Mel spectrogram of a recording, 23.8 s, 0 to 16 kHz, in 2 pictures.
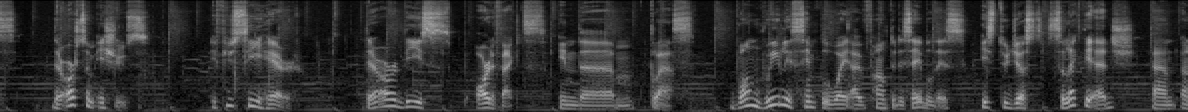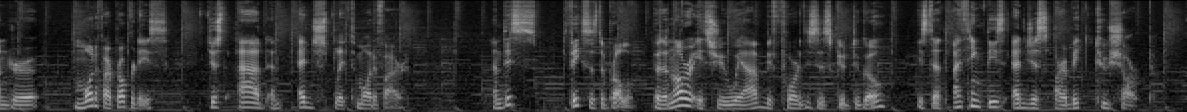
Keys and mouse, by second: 2.4 ctrl+b, 7.2 ctrl+alt+b, 10.3 click, 13.1 click, 13.9-15.5 drag, 19.0 shift+click, 19.9 shift+middle click.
